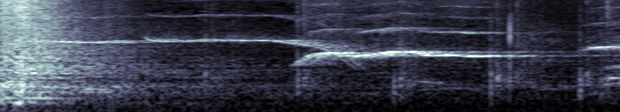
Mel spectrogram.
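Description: Live rock band on stage: a loud crash-like hit at the start that fades over about half a second, then thin high held tones that drop in pitch about a second in and hold there.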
